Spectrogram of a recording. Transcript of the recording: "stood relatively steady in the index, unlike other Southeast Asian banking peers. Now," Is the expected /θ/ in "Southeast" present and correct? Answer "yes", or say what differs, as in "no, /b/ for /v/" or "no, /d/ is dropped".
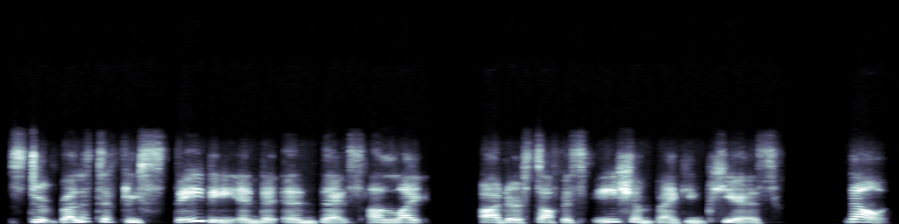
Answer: no, /f/ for /θ/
